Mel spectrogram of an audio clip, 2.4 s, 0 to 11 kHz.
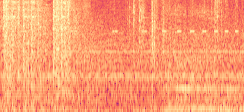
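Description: Rapid gunfire in F.E.A.R. 3 rattles through a suburban firefight, dense bursts of shots rolling on continuously and fairly loud.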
